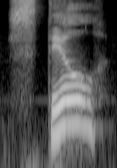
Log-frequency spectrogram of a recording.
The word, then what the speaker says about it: still: what is difference between still and steel in pronunciation still steel still very short I sound still still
